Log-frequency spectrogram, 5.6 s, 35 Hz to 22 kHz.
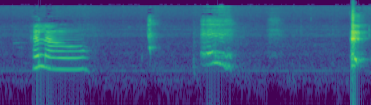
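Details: Baby aged 8½ months laughing at her own hiccups: vocalizing and laughing, then a single sharp, abrupt hiccup.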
